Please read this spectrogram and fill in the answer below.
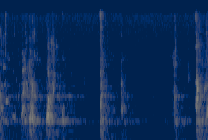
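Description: Near silence, with a few faint, short water sloshes as a hand wipes around the inside of a toilet bowl.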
